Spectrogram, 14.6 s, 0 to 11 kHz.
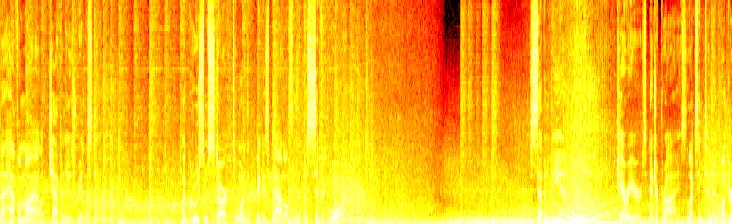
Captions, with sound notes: of Japanese real estate, a gruesome start to one of the biggest battles in the Pacific War. [engines roaring] 7:00 PM, carriers Enterprise, Lexington, and Bunker Hill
